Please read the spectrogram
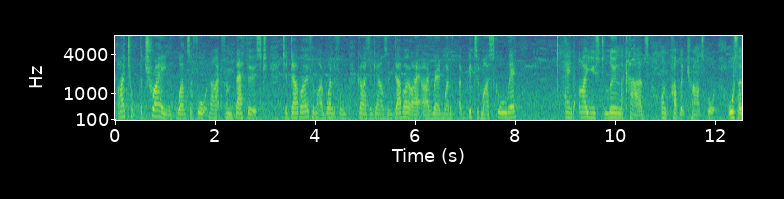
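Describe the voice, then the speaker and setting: Forthright woman talking outdoors. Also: fairly low pitch. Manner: emphatic, forthright, brisk. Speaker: university academic. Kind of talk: instructional vlog talk. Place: outdoors on a university campus by the ocean. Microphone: self-filmed camera outdoors. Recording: outdoor noise with birds and traffic.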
